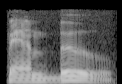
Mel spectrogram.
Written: bamboo

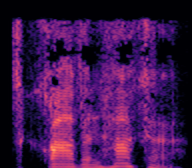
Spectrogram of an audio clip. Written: 's Gravenhage

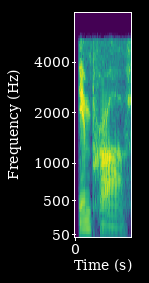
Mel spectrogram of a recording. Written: improv

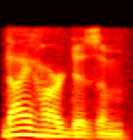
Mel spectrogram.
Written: die-hardism

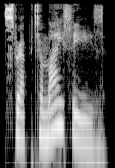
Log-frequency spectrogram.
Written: streptomyces

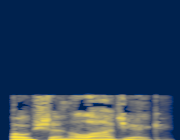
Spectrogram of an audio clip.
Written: oceanologic

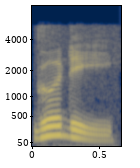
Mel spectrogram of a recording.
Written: goody

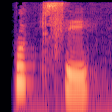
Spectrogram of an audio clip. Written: whoopsy

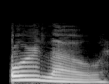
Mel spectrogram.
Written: orlo

